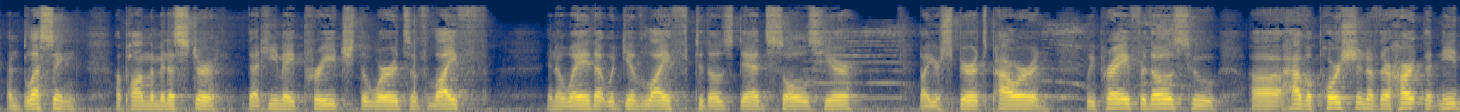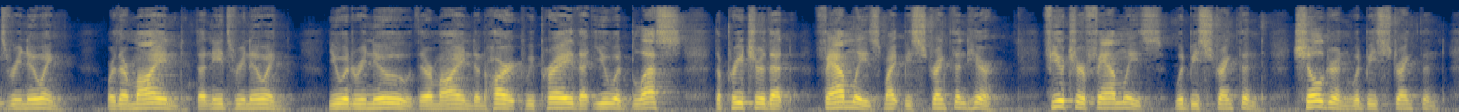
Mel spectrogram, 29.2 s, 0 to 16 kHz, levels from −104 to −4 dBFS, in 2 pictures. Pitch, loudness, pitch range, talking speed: 135 Hz, -19 LUFS, 125-150 Hz, 165 wpm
